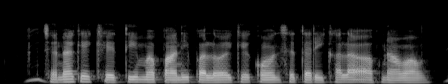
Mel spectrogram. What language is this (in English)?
Chhattisgarhi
